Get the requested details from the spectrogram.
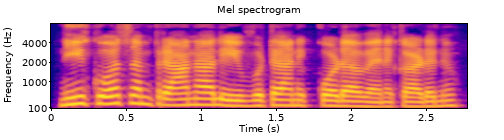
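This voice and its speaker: A woman's voice: medium pitch, lively intonation, moderate pace, clear, resonant tone, dry recording, lightly acted. A woman voicing a young woman in love who pleads through tears. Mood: tearful pleading. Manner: crying, pleading.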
